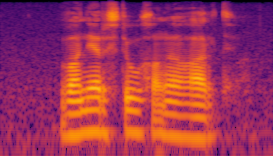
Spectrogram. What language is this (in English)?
Afrikaans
